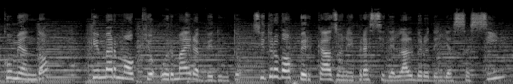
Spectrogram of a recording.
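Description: A woman narrating a dark comic fable for Italian radio theatre, in a storybook style. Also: fairly high pitch, expressive, fast talker, loud music behind the voice, natural voice. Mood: storytelling.

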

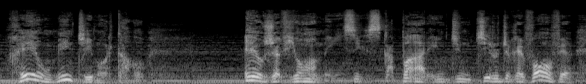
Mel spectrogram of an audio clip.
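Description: An actor playing a tormented, repentant former bohemian in a religious radio drama, speaking in a solemn, theatrical, confessional way. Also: male voice, high-pitched, full character voice.

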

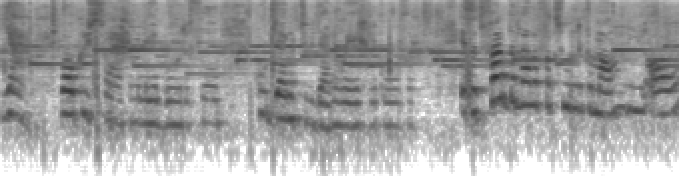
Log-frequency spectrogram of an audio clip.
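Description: A woman's voice: on the high side, animated, music in the background, close to an everyday voice. An actress as gushing, swooping Dutch saleswoman. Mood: probing. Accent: Netherlands Dutch. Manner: effusive, drawn-out, cooing. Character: gushing, grasping, flirtatious female souvenir seller. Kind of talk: comedic Dutch radio play acting.

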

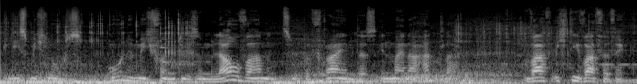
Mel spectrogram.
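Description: A man playing a tormented, half-mad painter in a dramatic literary narration, speaking with slow, halting intensity. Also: mid-range voice, close to an everyday voice. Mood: horrified, agitated. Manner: slow, halting, intense, dropping at times to whispers.

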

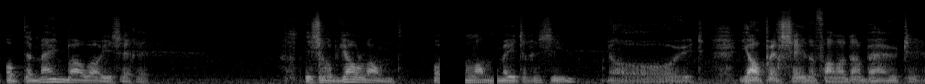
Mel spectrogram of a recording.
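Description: A man's voice: low voice, animated, unhurried, creaky, long pauses, exaggerated voice. A middle-aged man playing a blunt, shrewd village businessman in a television period drama. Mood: firm, resolute. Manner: emphatic, plain-spoken, forceful. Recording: faint background noise on TV audio.

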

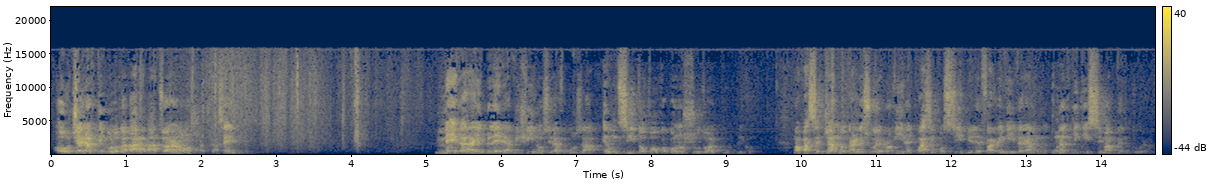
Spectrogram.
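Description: A man's voice: fairly high pitch, expressive, brisk, fairly bright tone. A man with a Sicilian accent delivers a theatrical monologue as a stage storyteller, in a folksy way with dialect words. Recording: very echoey room, distant mic.

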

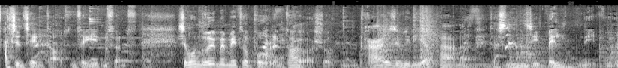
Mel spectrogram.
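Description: Deep-voiced, gravelly smug wheeler-dealer. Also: male voice, big pitch swings, fast, music in the background. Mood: jovial, conspiratorial. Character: smug, jovial male West Berlin deal-maker. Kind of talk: 1980s German radio drama acting.

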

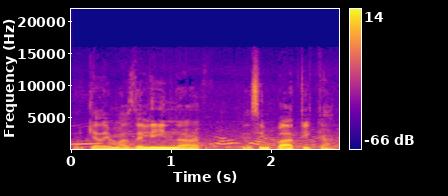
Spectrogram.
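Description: A pushy, insinuating market fish buyer in a radio soap. His Central American voice is fairly low and swings with lively, dismissive haggling. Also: normal speed, a crowd in the background. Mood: sly, insinuating. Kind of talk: radio soap opera acting.

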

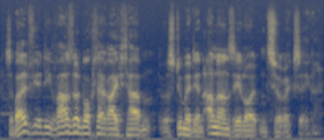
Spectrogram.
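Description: A man's voice: lowish voice, quick pace, lightly acted. An actor playing a proud, commanding male expedition leader in a radio drama, emphatic and authoritative. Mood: dismissive, stern. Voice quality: gravelly, husky.

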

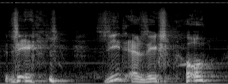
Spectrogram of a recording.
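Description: An actor playing a calm, gently teasing male partner in a radio crime drama, mild and reasonable. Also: on the high side, takes it slowly, noisy background.

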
